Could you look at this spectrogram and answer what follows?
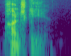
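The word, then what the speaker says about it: pączki: I think they pronounce them punchki, I believe. – But, yeah. – Yeah, anyway. So that's it. – Yeah, you never know it from the spelling here, though.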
